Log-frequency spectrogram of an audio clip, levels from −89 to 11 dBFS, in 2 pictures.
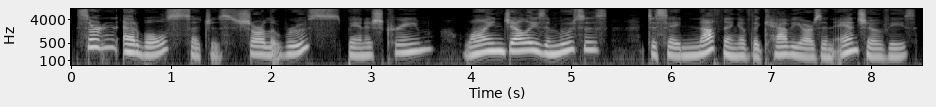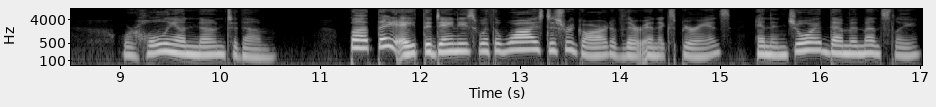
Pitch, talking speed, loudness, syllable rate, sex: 205 Hz, 145 wpm, -19 LUFS, 4.7 syllables/s, female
